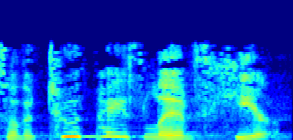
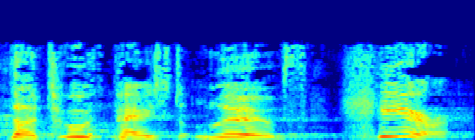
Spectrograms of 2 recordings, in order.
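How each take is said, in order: First: It is said in a calm, plain tone. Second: It is said in an angry tone.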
